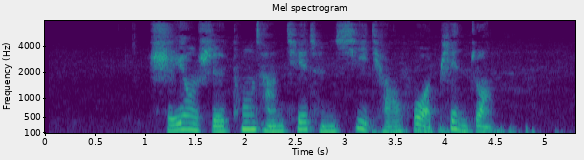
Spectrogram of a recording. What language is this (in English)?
Chinese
